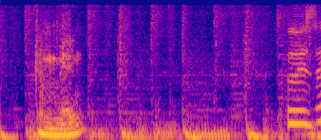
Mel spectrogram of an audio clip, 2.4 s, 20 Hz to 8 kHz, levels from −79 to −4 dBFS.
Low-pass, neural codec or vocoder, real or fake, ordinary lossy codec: 7.2 kHz; vocoder, 44.1 kHz, 128 mel bands, Pupu-Vocoder; fake; none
